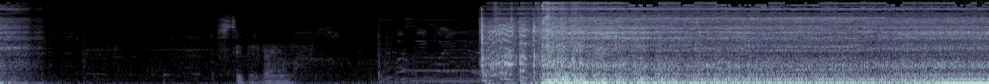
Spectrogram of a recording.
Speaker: this sounds like shit because it has an exhaust leak obviously, but we're gonna weld this back up and it should be okay.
